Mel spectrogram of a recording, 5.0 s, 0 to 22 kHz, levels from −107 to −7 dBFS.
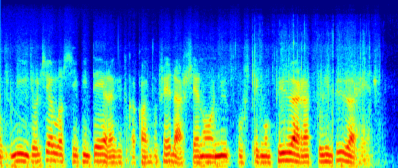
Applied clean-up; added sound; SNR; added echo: neural mask model RNNoise.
